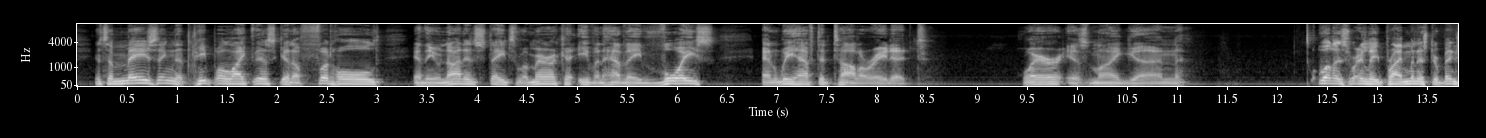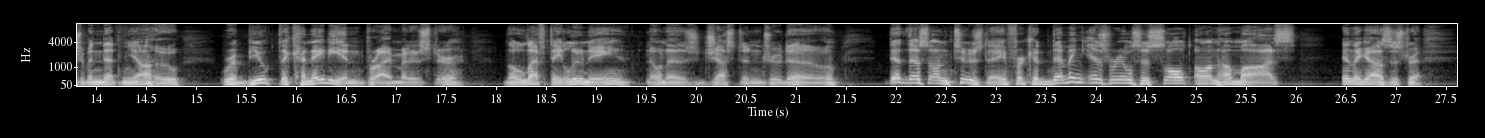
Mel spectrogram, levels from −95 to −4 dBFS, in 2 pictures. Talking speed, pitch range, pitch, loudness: 135 wpm, 105-130 Hz, 120 Hz, -24 LUFS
